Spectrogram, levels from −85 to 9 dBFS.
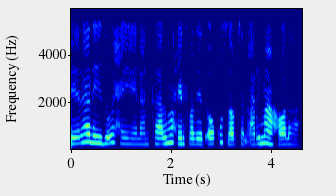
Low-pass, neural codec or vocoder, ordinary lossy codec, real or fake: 5.4 kHz; none; none; real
